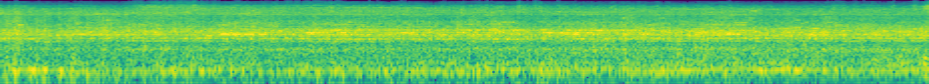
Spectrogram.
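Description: An Amrit Bharat Express train pulling out of Prayagraj Junction, a steady rumbling roll of wheels on track with a faint rhythmic clatter, continuous and fairly loud throughout, with no talk.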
